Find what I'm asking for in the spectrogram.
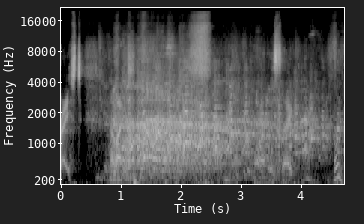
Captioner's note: audience laughing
